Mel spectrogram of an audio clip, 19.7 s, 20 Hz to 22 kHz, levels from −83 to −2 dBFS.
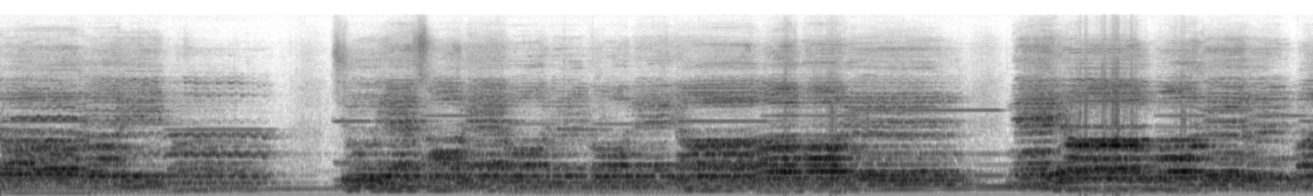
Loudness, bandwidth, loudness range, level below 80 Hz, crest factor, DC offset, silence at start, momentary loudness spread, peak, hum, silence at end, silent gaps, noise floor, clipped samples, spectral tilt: -12 LUFS; 14.5 kHz; 8 LU; -50 dBFS; 12 dB; under 0.1%; 0 s; 12 LU; 0 dBFS; none; 0 s; none; -36 dBFS; under 0.1%; -5 dB/octave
